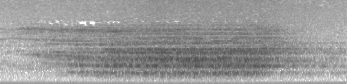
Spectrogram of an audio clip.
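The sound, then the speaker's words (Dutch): A dominant red deer stag bellows a warning at a rival on the rutting ground: a single long, deep, rough roar that swells and then fades, over a steady low hum. “Dit is mijn gebied, mijn roedel. We gaan luisteren naar de waarschuwing van het plaatshert.”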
